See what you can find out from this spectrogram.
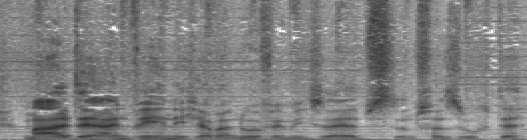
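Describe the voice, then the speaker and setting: A polished, boastful rich gentleman over music. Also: lowish voice, a little slow. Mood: boastful, wistful. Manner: polished, boastful, addresses listener with old-fashioned familiarity. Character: wealthy, self-mythologizing gentleman, courteous and secretive. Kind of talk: radio drama dialogue. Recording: studio radio play with music underneath.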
